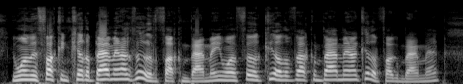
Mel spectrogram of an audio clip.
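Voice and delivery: loud, fast, high-pitched rant. Told to do a younger Al Pacino, answer with a younger Al Pacino impression. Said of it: "You got to do younger Al Pacino".

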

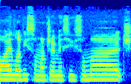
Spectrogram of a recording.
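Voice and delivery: plain

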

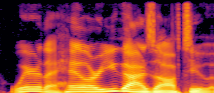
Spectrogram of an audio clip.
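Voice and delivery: put-on strong, very country southern accent. Retelling a traffic stop, quoting the cop who walked up, in country southern accent. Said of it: "very, very country southern accent".

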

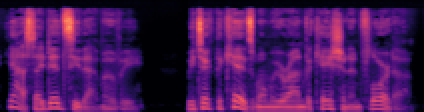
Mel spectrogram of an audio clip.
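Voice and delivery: ordinary talk

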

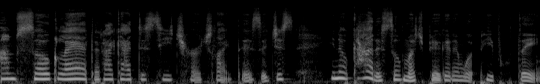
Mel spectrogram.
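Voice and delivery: put-on down-home Southern country accent. Retelling what dad said about church: imitating dad's Southern country accent. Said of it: "my dad has a country accent".

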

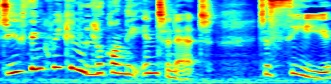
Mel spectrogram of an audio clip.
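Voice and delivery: put-on high, sing-song British accent, curious little child. Retelling what a six-year-old asked after a shark story, imitating her british accent. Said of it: "she's got this British accent".

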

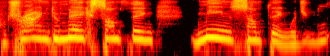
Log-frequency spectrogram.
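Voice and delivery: high, drawn-out, breakdown-style yelling. Retelling an actor's on-set breakdown: imitating Joaquin Phoenix yelling. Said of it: "he's just yelling at some".

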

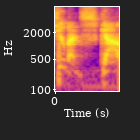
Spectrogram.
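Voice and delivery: high-pitched alien voice. Listing voices they have done, the speaker shows off a Strax voice. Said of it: "all the Strax type voices".

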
